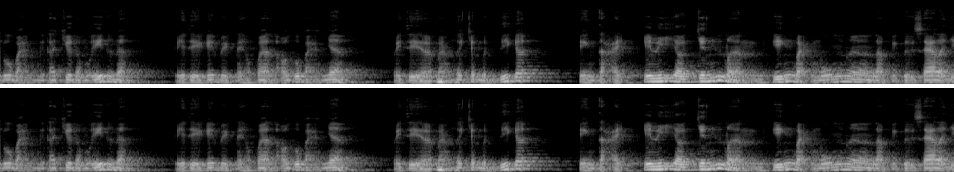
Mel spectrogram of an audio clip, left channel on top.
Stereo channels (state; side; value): identical; both; correlation 1.00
